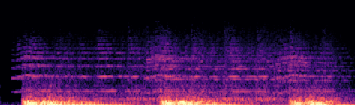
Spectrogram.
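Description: Dense orchestral music from the Enemy at the Gates film soundtrack, with sustained high strings and heavy low swells that surge roughly every two seconds, a brooding recurring four-note figure played loud and full with no voices.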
